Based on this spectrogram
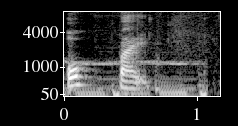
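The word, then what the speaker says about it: おっぱい: Porque o pai significa seios e se pronuncia o pai.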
